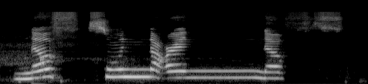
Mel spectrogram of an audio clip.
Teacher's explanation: سین نہیں ہوگا, وقت کریں گے نا تو سکون آ جائے گا سین کے اوپر, تنوین ہٹ جائے گی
